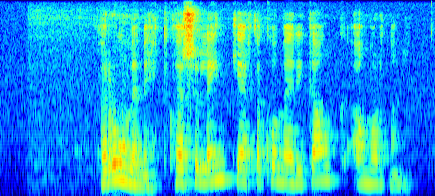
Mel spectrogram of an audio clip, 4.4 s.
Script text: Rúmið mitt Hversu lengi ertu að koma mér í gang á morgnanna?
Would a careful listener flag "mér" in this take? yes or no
yes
